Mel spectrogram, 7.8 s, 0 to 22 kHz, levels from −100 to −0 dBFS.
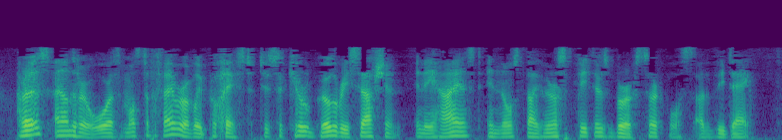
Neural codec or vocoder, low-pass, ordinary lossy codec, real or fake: codec, 16 kHz in and 24 kHz out, 0.6 kbps, FocalCodec, streaming, 2048 codes; 5.4 kHz; MP3, 24 kbps; fake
